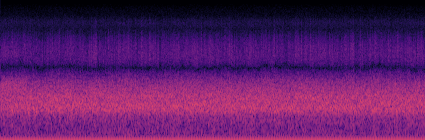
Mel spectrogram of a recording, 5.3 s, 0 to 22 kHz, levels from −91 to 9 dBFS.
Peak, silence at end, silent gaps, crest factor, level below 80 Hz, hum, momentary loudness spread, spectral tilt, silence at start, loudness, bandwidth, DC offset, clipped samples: -22 dBFS; 0 s; none; 8 dB; -50 dBFS; none; 0 LU; -2.5 dB/octave; 0 s; -31 LUFS; over 20 kHz; 0.9%; under 0.1%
